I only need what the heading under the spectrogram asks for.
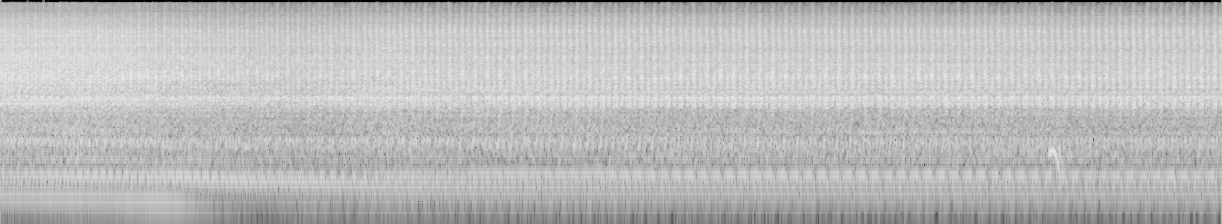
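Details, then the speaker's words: Range Rover after restart, previous day's no-start: loud, harsh clattering racket over the idle, about four beats a second, steady throughout; owner suspects something on the fan catching, unconfirmed. "In the meantime, I'll have a look. It sounds like something on the fan's catching."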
